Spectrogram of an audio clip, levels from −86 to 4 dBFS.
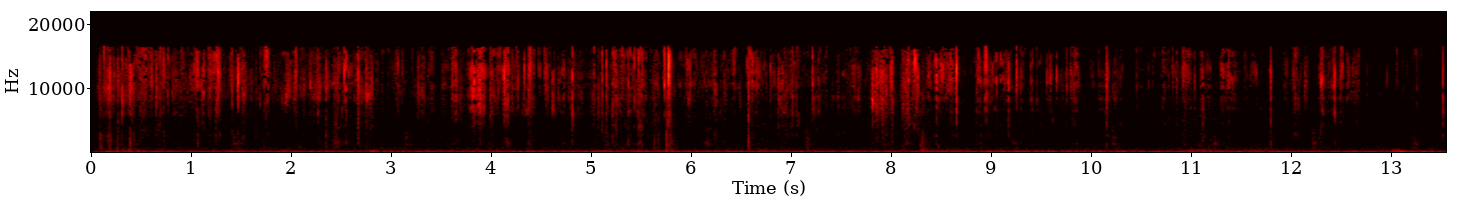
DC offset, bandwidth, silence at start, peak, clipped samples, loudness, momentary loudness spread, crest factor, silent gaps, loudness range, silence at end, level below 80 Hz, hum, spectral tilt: under 0.1%; 17 kHz; 0 s; -18 dBFS; under 0.1%; -53 LUFS; 14 LU; 38 dB; none; 6 LU; 0 s; -70 dBFS; none; -2 dB/octave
